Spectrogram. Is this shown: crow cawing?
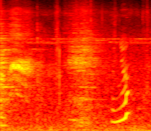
yes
